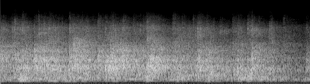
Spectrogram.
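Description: A group applauds steadily to congratulate the winner of a photo competition, many hands clapping in a dense, crackling wash that holds at an even loudness for about three seconds. No one speaks over it.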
